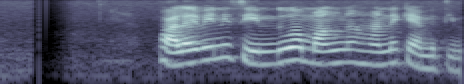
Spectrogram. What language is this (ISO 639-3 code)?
sin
